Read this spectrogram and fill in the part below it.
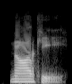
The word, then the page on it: narky: American English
